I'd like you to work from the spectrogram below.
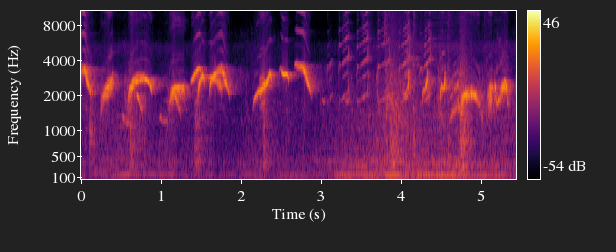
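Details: Chinese hwamei, a bird kept and sold by a dealer, sings loud, rich whistled phrases with rising and falling slurred notes in quick bursts, a brief pause near two seconds, then denser chattering phrases.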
